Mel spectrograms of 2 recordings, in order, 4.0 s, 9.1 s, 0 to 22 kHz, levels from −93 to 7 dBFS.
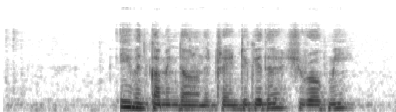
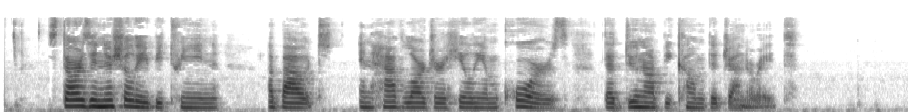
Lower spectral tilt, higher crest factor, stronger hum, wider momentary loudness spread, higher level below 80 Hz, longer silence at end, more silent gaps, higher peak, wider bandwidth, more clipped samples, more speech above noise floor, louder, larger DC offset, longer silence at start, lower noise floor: first, -7.5 dB/octave vs -6 dB/octave; about the same, 16 dB vs 16 dB; neither; second, 8 LU vs 19 LU; about the same, -54 dBFS vs -50 dBFS; second, 0.45 s vs 1.15 s; neither; about the same, -4 dBFS vs -2 dBFS; second, 7.6 kHz vs 11.5 kHz; neither; first, 44 dB vs 38 dB; about the same, -19 LUFS vs -18 LUFS; neither; first, 1.2 s vs 0.5 s; first, -62 dBFS vs -55 dBFS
